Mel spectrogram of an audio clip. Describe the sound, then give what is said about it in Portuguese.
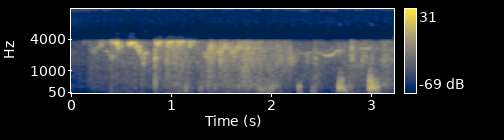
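A small bird sings in a rural setting. It gives a quick, irregular run of faint high chirps and twitters, with a few louder notes near the end. “Canta, passarinho.”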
